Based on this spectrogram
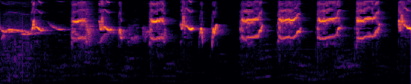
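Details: Oriental magpie-robin in a morning session that prompts caged birds to sing: loud, scratchy, whistled phrases repeated roughly every third of a second in a steady, energetic stream.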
